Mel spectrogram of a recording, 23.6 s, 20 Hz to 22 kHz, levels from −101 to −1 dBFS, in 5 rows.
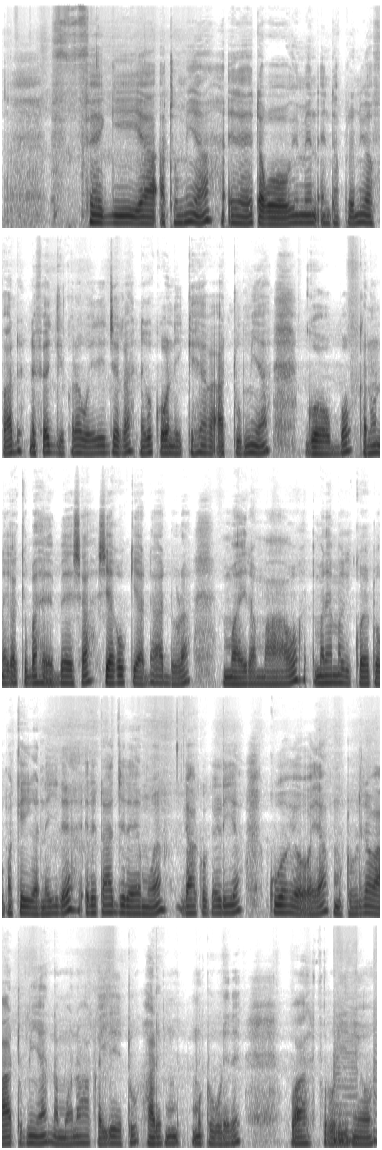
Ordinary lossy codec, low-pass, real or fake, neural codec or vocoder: Opus, 64 kbps; 19.8 kHz; fake; vocoder, 48 kHz, 128 mel bands, Vocos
